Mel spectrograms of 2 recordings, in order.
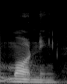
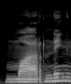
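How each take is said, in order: First: The r sound is left silent. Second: The r sound is clearly pronounced. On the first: The speaker calls it right. "र silent होता है pronunciation में, तो इसे हम पढ़ेंगे मॉर्निंग" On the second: The speaker calls it wrong. "मॉर्निंग नहीं पढ़ेंगे"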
